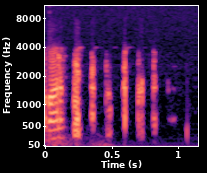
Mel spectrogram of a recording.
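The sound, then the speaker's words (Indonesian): A voice imitates a rubber chicken toy being squeezed repeatedly, making a quick run of about eight nasal, honking squeaks that shorten and fade toward the end, fairly loud. “Itu suara ayam-ayaman karet yang dipencet-pencet.”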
